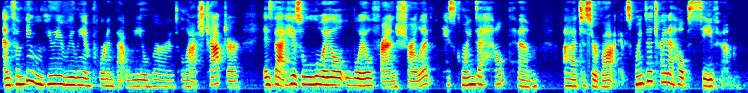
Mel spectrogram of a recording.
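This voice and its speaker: A woman doing an expressive read-aloud for children, speaking directly to her young listeners in an animated way. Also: medium pitch, unhurried.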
